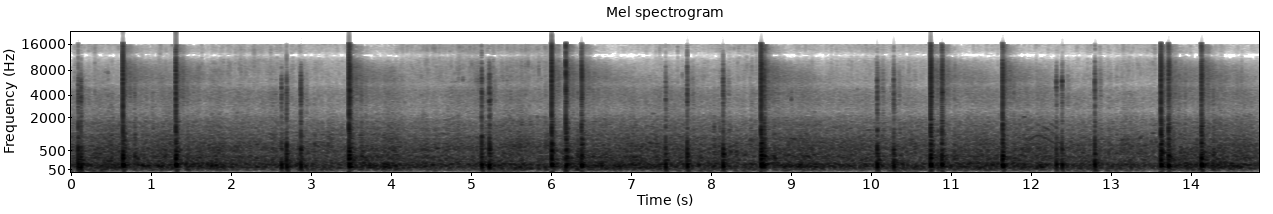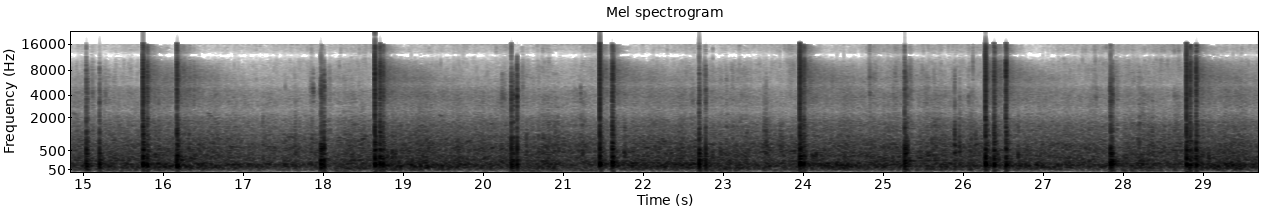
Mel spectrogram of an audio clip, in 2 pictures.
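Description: Aerial firework shells bursting in a professional display: an irregular string of sharp bangs, roughly one a second, over a steady low rumble.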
